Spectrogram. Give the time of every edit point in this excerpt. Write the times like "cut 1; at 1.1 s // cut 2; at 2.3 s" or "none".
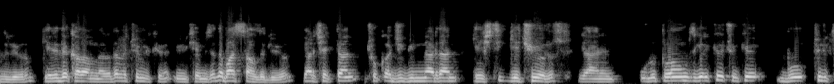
none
